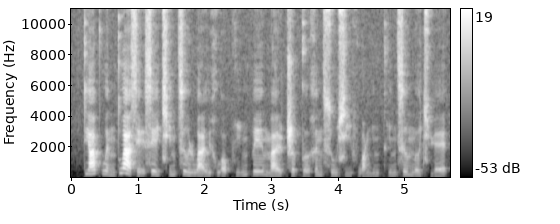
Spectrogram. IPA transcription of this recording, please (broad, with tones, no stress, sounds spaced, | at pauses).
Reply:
t̪ j ä˧˥ pʰ w ə̰˨˩ n t̪ w ä˥˩ s ḛ˨˩ ɪ̯ s e˥˩ ɪ̯ t͡ɕʰ i˧˥ n t͡s ɹ̩˥˩ ɻ w ä̰˨˩ l y˦ x w ɔ̰˨˩ pʰ i˧˥ ŋ p e˥ ɪ̯ m a˧˥ ɪ̯ ʈ͡ʂ ɤ˧˥ t̪ ɤ̰˨˩ x ə˥ n s u˧˥ ɕ i˧˥ f w ɑ̰˨˩ ŋ i˥ n t̪ʰ i˧˥ n s ɹ̩˥ n̪ ɤ˥ t͡ɕʰ ɥ ɛ˧˥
